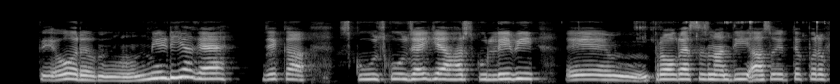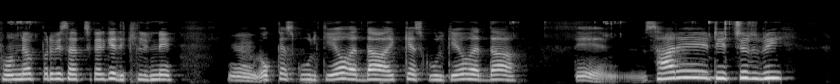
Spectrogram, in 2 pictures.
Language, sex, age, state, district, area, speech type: Dogri, female, 30-45, Jammu and Kashmir, Udhampur, rural, spontaneous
